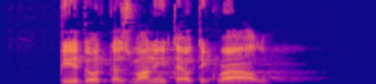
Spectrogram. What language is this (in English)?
Latvian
